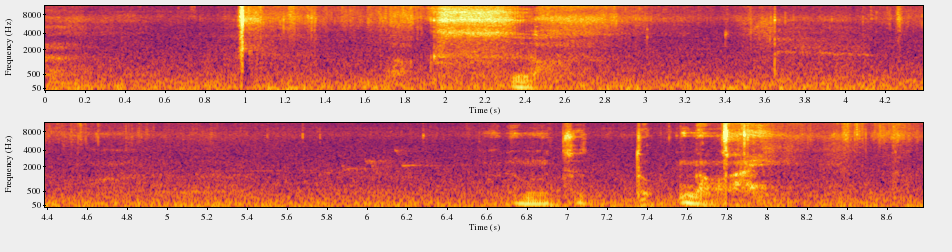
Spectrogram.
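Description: Pruning shears snip through thin branches.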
